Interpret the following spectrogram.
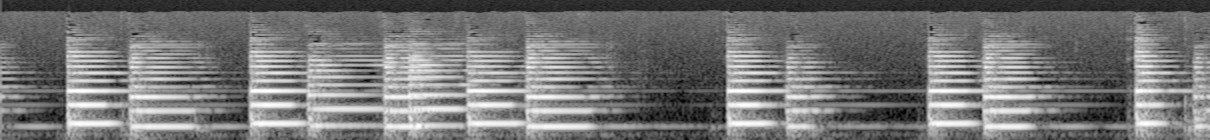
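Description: Upright piano playing a short right-hand phrase of detached single notes rocking between C and A like a cuckoo call, with a pause about halfway through. The staccato notes are held on rather than cut short: the less crisp way of playing them.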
